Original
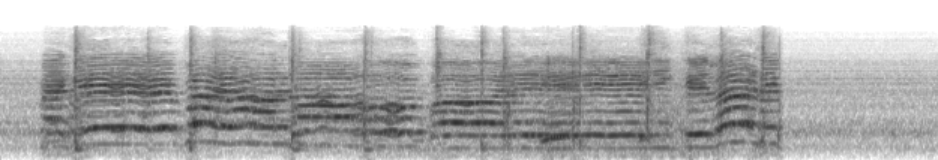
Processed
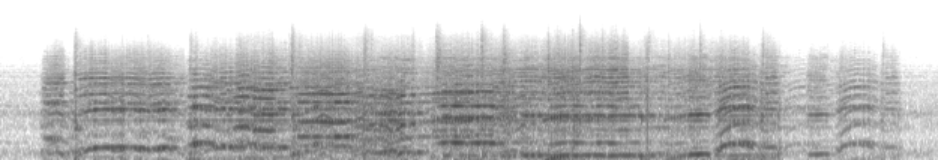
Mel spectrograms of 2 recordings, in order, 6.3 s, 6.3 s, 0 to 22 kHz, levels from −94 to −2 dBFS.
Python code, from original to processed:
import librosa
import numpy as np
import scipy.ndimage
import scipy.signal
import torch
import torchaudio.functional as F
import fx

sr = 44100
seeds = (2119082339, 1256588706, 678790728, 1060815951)

y = fx.lowpass(x, sr, hz=fx.steps((0.0, 1000.0), (1.57, 3800.0), (4.18, 1000.0)), slope=6)
y = y * np.sin(2.0 * np.pi * 500.0 * np.arange(len(y)) / sr)
y = fx.tube_stage(y, sr, drive_db=18.0, bias=0.8)
y = fx.echo_multitap(y, sr, ms=(434, 802), db=(-20.0, -9.0))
